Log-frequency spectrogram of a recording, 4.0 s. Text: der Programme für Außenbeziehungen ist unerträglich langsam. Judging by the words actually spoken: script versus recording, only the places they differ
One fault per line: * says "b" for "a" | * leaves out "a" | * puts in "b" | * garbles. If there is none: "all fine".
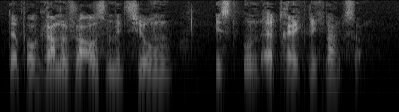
all fine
